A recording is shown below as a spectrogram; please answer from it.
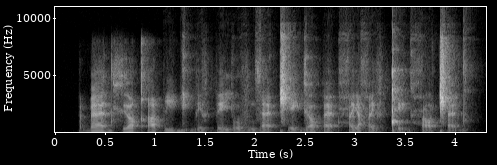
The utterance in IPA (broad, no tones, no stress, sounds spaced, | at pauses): ɓ æ d xʲ o qʼ æ p i ɡ i b e v p e j o v n z æ ǁ e ɡʲ ɒ p æ ʔ ħ e ħ e v ǃ e ɡ ħ ɒ ǁ æ d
